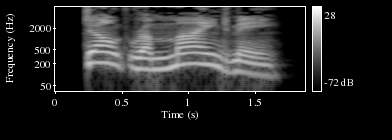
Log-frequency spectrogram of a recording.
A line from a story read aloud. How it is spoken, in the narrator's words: I groaned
